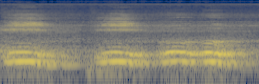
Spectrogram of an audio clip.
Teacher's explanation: इनके उच्चारण में जो हमारा मुख का द्वार है सबसे कम खुला रहेगा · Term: संवृत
